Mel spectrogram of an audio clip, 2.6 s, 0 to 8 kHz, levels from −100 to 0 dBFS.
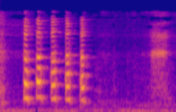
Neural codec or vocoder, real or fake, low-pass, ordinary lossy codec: none; real; 7.2 kHz; MP3, 24 kbps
